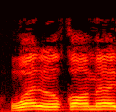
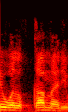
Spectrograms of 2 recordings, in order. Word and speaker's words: والقمر: So we pronounce the lam.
